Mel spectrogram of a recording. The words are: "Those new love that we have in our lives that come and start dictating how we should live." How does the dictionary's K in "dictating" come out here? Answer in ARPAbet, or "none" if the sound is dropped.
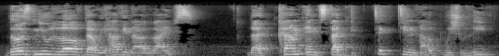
none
